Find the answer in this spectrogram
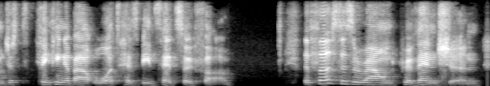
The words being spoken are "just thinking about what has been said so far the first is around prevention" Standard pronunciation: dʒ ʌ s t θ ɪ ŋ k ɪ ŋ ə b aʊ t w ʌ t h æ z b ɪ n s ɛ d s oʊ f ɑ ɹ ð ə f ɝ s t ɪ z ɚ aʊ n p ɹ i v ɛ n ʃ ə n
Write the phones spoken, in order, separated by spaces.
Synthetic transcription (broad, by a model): dʒ ʌ s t θ ɪ ŋ k ɪ ŋ ə b aʊ t w ʌ t h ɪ z b ɪ n s ɛ d s oʊ f ɑ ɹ ð ə f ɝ s t ɪ z ɚ aʊ n p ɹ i v ɛ n ʃ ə n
